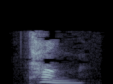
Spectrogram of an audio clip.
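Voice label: "tongue", English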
